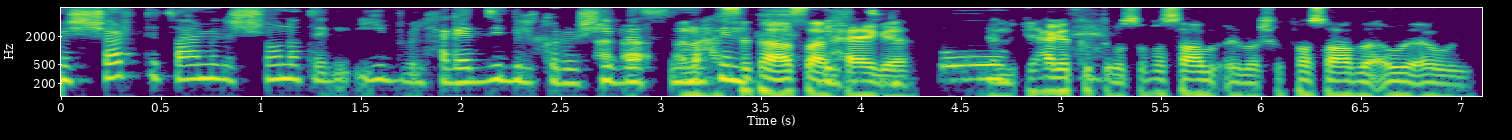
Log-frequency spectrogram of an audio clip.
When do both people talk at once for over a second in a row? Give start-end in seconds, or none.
3.1-4.8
